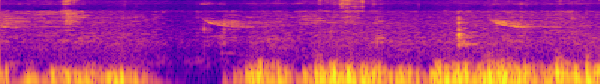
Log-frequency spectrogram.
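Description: Soil pours from a bucket onto the ground.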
